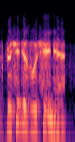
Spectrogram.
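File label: Speech Sound Russian; DCS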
